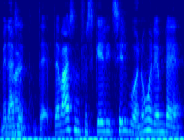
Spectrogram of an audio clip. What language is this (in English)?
Danish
